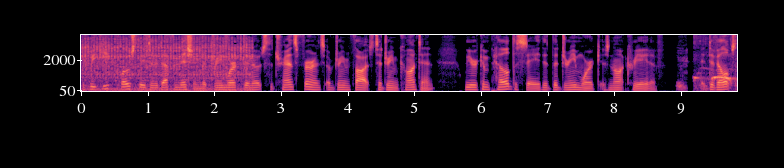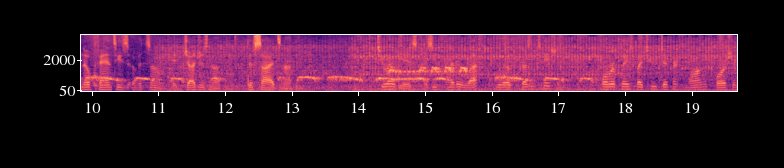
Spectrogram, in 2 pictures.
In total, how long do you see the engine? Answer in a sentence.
You can hear the engine for 11 seconds altogether.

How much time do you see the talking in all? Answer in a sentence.
The talking can be heard for 19 seconds in total.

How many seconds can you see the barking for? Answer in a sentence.
The barking can't be heard in this clip.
